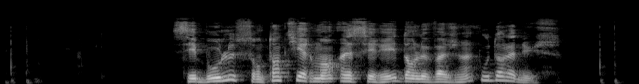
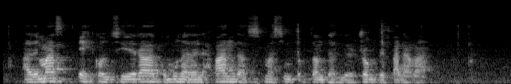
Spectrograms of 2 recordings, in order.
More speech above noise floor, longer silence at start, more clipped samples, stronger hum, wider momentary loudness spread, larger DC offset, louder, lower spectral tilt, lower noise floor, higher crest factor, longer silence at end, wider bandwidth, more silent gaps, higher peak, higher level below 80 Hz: first, 52 dB vs 26 dB; first, 1.75 s vs 0.25 s; neither; neither; about the same, 10 LU vs 9 LU; neither; about the same, -23 LUFS vs -22 LUFS; second, -5 dB/octave vs -8 dB/octave; first, -74 dBFS vs -47 dBFS; about the same, 18 dB vs 18 dB; first, 0.85 s vs 0.4 s; second, 9.4 kHz vs 10.5 kHz; neither; about the same, -6 dBFS vs -4 dBFS; second, -62 dBFS vs -50 dBFS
